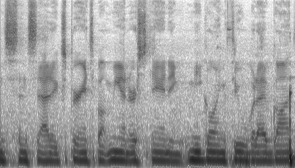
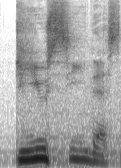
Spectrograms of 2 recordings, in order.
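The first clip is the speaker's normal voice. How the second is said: put-on big, booming voice. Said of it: "this big voice came over".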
